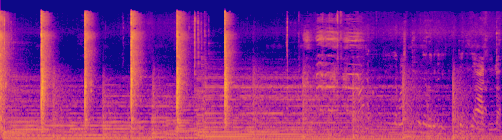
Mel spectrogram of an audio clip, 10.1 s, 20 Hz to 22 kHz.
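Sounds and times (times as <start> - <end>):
background music with low drone: 0.0 - 10.0
rooster crowing: 6.0 - 7.5.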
